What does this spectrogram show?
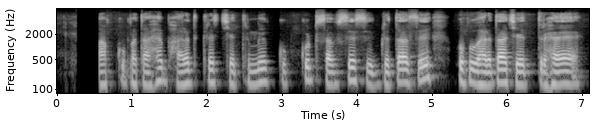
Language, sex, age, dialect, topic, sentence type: Hindi, male, 18-24, Kanauji Braj Bhasha, agriculture, statement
